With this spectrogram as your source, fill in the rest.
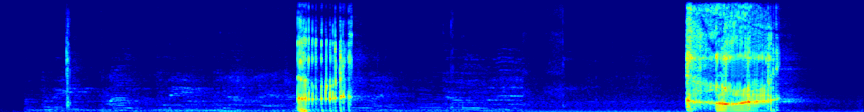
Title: The Burping Baby - Rapid Fire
